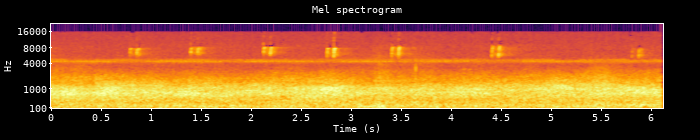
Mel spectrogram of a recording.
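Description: Quiet rural outdoor ambience: a steady high-pitched insect trill, with short, higher chirps every half second to a second over a soft background hiss.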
